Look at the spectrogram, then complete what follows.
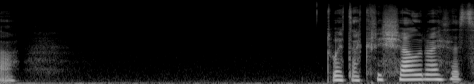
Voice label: "crisial", Welsh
